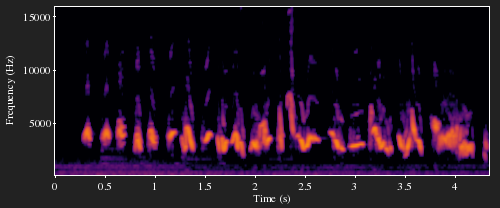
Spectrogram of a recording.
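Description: Birds chirping in a busy, overlapping stream of short, high-pitched tweets and trills, fairly loud and continuous, with no voices.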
